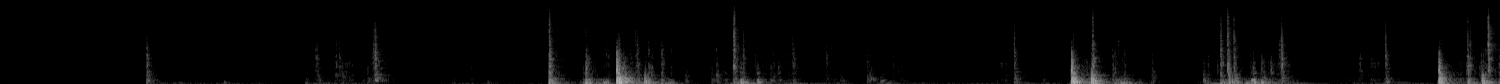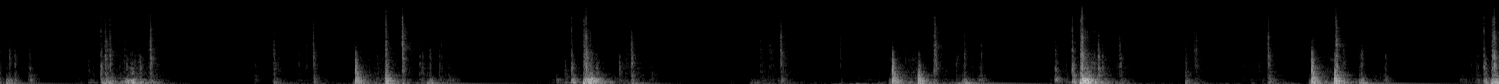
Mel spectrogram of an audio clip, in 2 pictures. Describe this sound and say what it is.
Sound effects > Objects / House appliances
Interrior wooden door metal handle opening and closing (multi-take)
Subject : Multiple takes of operating a door handle. Date YMD : 2025 04 19 Location : Indoor Gergueil France. Hardware : Tascam FR-AV2, Rode NT5 XY Weather : Processing : Trimmed and Normalized in Audacity.
indoor, close, Dare2025-06A, NT5, hinge, 2025, FR-AV2, Tascam, XY, open, Door, Rode, handle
